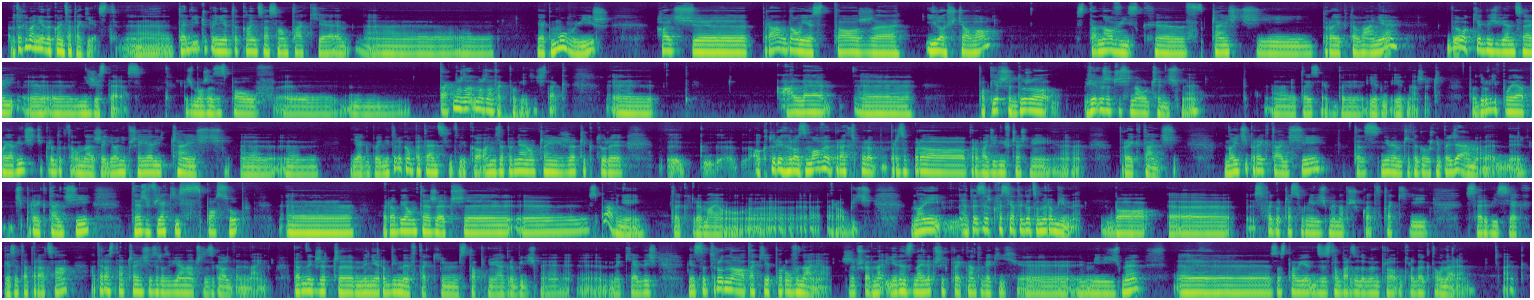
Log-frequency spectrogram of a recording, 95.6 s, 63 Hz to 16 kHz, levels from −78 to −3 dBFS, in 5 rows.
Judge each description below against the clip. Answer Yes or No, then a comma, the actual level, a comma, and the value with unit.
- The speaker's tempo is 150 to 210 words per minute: No, slow, 110 wpm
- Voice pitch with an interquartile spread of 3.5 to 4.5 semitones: No, average, 3.0 semitones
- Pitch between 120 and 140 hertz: No, low, 110 Hz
